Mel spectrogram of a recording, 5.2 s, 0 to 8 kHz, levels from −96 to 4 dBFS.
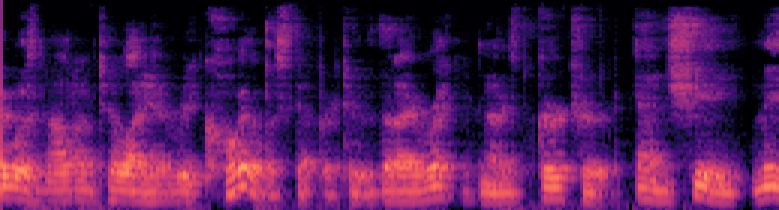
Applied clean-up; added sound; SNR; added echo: neural mask model DeepFilterNet 3.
